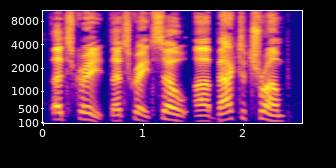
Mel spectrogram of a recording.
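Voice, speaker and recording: A playful male host who keeps the interview moving and plays along with his guest's bits. His voice sits a little high and the recording is dry and close. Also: a little slow, bright, forceful tone, dry recording. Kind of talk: casual interview.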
